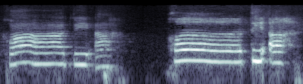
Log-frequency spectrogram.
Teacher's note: you've turned the ta marbuta into a ha sound with the sukoons, and that's exactly what you're supposed to do.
